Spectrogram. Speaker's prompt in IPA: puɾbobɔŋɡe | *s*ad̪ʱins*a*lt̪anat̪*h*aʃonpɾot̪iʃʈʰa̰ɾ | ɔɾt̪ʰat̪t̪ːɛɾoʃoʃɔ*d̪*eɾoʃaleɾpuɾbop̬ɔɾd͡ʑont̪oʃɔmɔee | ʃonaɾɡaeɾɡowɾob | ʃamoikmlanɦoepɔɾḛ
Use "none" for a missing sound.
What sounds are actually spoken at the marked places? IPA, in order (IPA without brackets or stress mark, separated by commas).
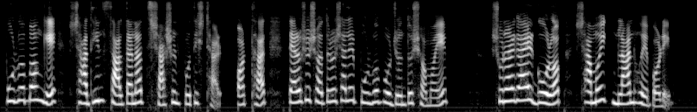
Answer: ʃ, a, ʃ, t̪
